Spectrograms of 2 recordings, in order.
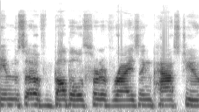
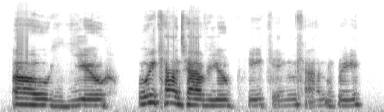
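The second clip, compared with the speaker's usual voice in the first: voice brimming with amusement. Game master voices a voice resonating through the water, amused voice. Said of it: "a very amused sounding um, voice".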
